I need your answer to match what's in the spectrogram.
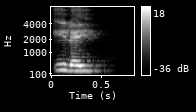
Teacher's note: یا ساکن سے پہلے زبر آیا ہوا ہے اس لیے لین کا قاعدہ ہوگا، اس کو جلدی اور نرم آواز سے ادا کریں گے۔ ای لئی، کاف زبر کا، کاف کے اوپر زبر ہے جلدی پڑھیں گے، اس کو چھوٹا کاف کہتے ہیں۔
